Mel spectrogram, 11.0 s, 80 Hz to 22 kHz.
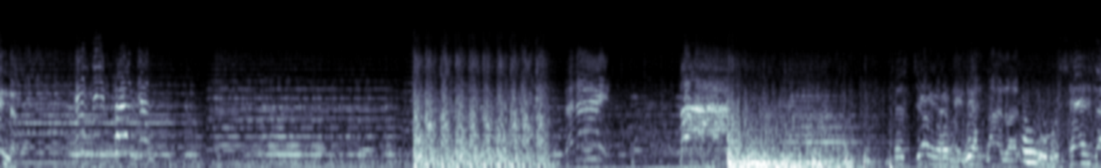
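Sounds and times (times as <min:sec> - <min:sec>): held orchestral chord: 0:00.0 - 0:04.2
heavy gun blast: 0:04.1 - 0:05.6
rapid gunfire: 0:04.1 - 0:05.6.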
